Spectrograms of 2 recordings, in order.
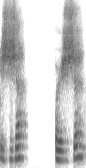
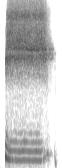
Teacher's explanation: We want to be really careful that we're clipping that schwa sound that can tend to insert itself after the pronunciation of the phoneme.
